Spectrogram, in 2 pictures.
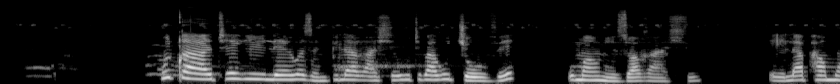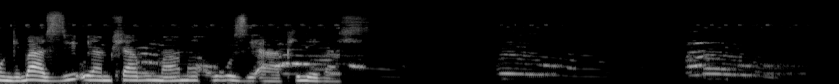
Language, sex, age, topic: North Ndebele, female, 36-49, health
